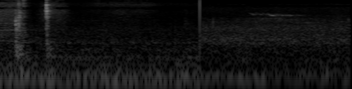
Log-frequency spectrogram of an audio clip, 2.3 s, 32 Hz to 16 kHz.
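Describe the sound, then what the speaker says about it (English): An electric sun blind in a Peugeot 2008 motors open toward the rear seats, a soft steady whir inside the car with a couple of short clicks at the start and a faint tick partway through. "the sun blind will open all the way to the back of the rear seats"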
